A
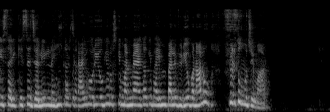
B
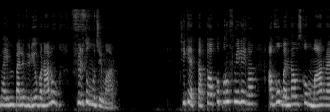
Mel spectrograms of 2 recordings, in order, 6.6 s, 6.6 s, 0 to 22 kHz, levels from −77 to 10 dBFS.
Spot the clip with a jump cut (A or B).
A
